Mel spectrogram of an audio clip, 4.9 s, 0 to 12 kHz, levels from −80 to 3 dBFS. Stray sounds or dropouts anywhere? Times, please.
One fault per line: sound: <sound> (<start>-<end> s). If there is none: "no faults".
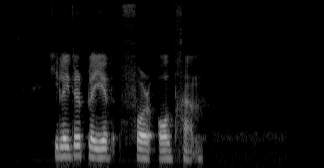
no faults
